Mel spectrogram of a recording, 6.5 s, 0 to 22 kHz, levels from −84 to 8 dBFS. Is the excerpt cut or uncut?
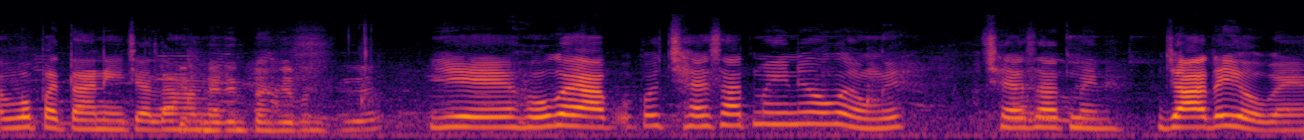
uncut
